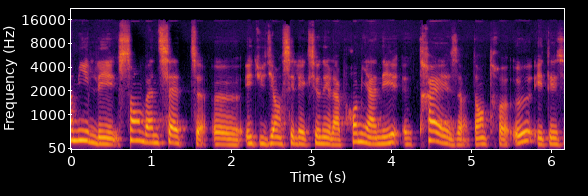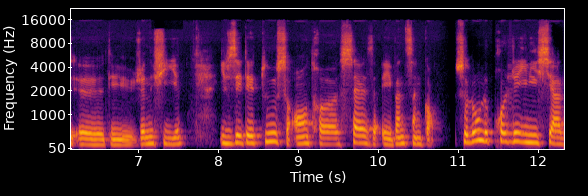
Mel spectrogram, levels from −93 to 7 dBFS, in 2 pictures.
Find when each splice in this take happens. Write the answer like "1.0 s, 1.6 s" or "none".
none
